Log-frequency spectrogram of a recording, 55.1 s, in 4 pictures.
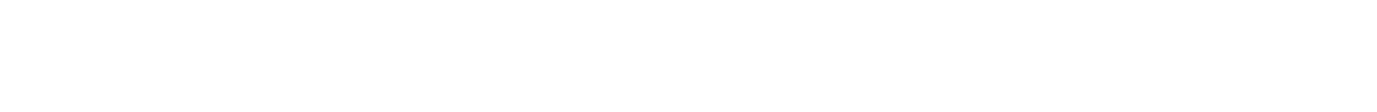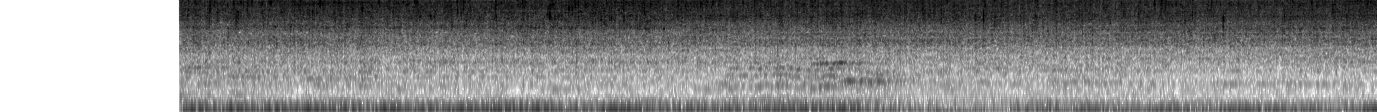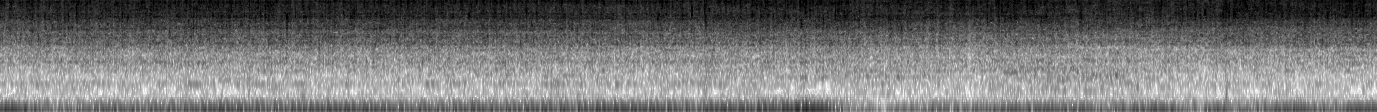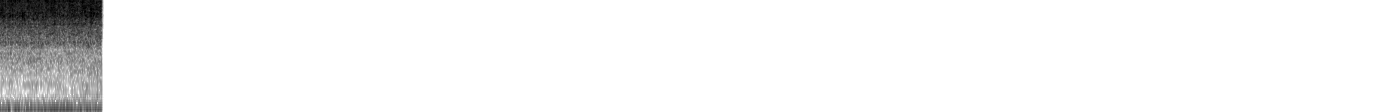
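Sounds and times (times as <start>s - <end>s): low rumble: 15.6s - 42.3s
curry sizzling in a pan: 15.6s - 42.4s.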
